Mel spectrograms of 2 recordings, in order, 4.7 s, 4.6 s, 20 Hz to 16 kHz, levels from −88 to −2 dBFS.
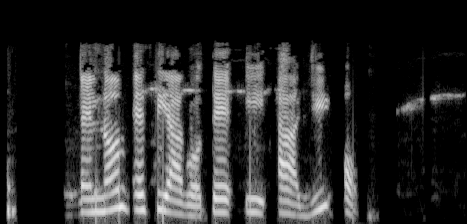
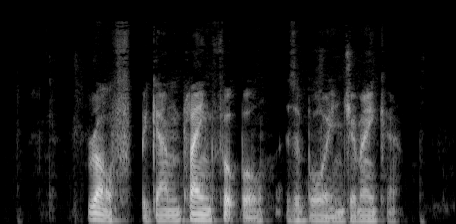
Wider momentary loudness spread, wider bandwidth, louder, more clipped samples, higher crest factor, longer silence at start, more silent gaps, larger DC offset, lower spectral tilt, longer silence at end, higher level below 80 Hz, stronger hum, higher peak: about the same, 18 LU vs 16 LU; second, 8 kHz vs 11 kHz; first, -15 LUFS vs -26 LUFS; neither; second, 18 dB vs 24 dB; second, 0.05 s vs 0.9 s; first, 0.18-0.63 s, 3.34-3.43 s, 3.80-3.96 s vs none; neither; second, -3.5 dB/octave vs -7.5 dB/octave; second, 0.05 s vs 0.6 s; second, -54 dBFS vs -42 dBFS; neither; about the same, 0 dBFS vs -2 dBFS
